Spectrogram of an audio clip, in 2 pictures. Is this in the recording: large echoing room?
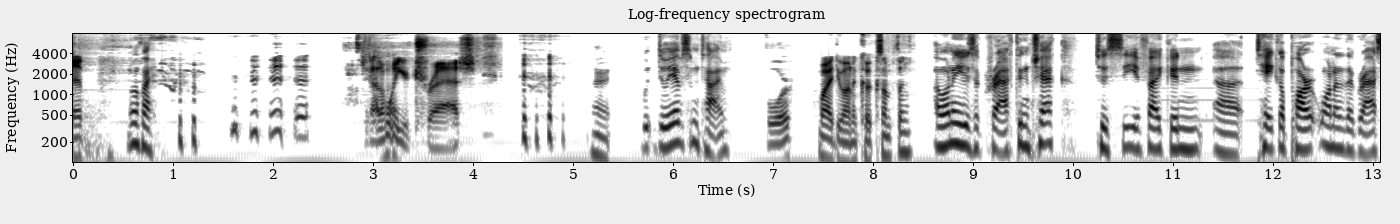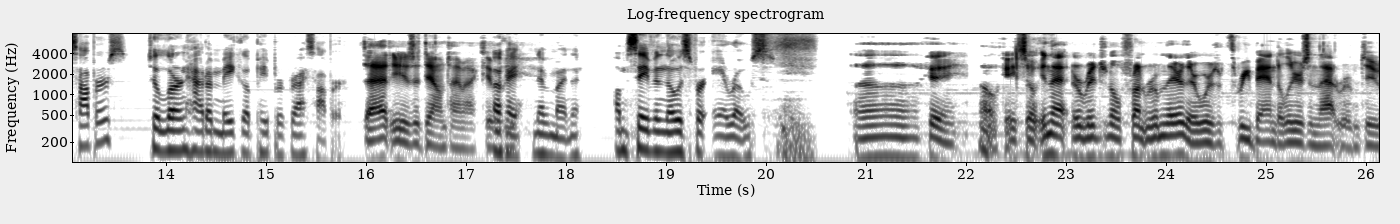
no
